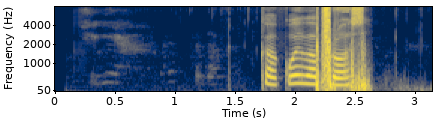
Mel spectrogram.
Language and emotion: Russian, neutral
